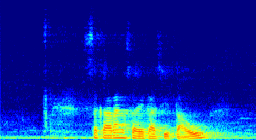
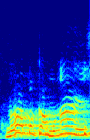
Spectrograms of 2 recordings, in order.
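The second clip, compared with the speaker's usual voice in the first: high, incredulous question; pitched-up retold surprise; acted disbelief. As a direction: question the weeper in mock astonishment. Acted disbelief at the crying man.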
